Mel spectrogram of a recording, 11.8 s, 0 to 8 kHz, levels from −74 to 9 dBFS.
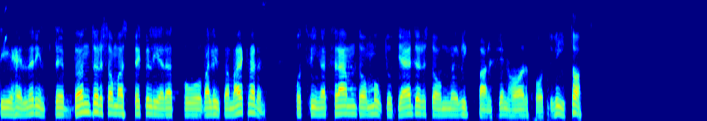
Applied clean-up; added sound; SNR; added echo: neural mask model Resemble Enhance denoiser.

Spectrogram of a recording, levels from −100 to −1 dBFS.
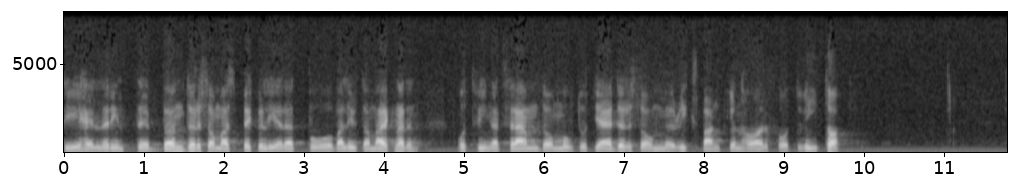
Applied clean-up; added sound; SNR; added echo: none; none; none; none.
